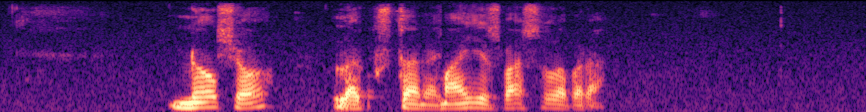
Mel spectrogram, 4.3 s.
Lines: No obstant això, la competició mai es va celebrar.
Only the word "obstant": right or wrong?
wrong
